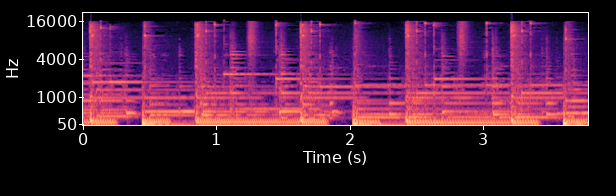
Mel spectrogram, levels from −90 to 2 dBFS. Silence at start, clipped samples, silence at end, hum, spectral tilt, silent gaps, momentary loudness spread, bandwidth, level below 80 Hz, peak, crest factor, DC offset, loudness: 0 s; under 0.1%; 0 s; none; -5 dB/octave; none; 3 LU; 17 kHz; -22 dBFS; 0 dBFS; 16 dB; under 0.1%; -16 LUFS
